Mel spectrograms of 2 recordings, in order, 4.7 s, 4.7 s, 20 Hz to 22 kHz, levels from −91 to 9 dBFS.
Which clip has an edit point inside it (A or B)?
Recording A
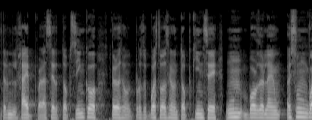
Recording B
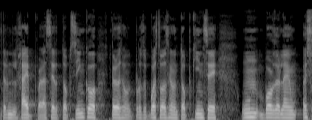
A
